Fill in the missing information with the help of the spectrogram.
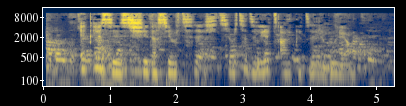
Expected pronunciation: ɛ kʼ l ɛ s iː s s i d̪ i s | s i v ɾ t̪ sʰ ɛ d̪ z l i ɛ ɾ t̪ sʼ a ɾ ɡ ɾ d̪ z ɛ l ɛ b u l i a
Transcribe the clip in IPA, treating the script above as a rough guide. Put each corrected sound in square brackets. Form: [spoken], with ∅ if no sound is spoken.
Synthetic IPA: ɛ kʼ l ɛ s iː s [ʃ] i d̪ [a] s | s i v ɾ t̪ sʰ ɛ d̪ z l i ɛ ɾ t̪ sʼ a ɾ ɡ ɾ d̪ z ɛ l ɛ b u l i a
